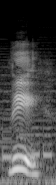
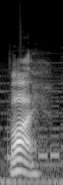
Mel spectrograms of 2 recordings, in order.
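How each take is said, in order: First: The name is said like 'vee'. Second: The name is said like 'vye'. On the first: The speaker calls it right. "even though it's V" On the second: The speaker calls it wrong. "I keep calling you Vi"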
